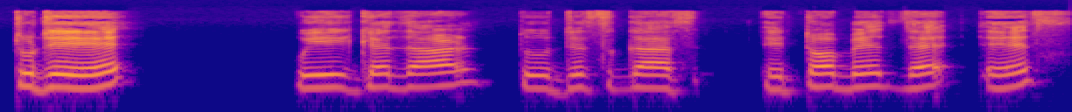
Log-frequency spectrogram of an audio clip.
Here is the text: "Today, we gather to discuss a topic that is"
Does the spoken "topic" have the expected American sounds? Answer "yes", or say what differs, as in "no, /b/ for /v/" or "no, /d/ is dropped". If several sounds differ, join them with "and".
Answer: no, /b/ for /p/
